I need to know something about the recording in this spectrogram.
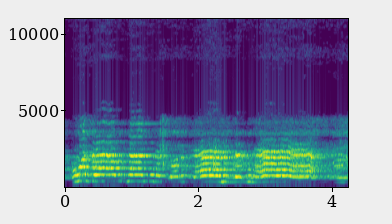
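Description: A woman singing a Kurdish folk song, holding long ornamented notes that slide between pitches, with short breaks between phrases. The recording is old and poor, so the voice sounds thin, with no highs.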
